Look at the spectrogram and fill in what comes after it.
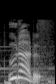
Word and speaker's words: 霧: ちなみに、本作なんですけど、ウラルと読むんですけども、音声だけだと分かりづらいかもしれませんけど、霧と書いてですね、ウラルと読みます。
